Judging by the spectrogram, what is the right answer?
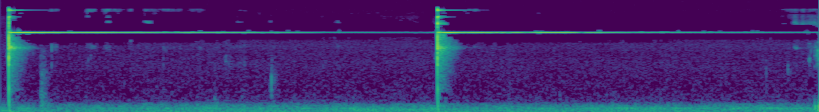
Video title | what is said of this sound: High Purity - Ping Test - Rounds and Coins | it's made of copper and zinc and listen to how long this resonance goes for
